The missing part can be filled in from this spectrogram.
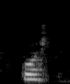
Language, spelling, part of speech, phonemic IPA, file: Northern Kurdish, goşt, noun, /ɡoːʃt/, LL-Q36368 (kur)-goşt.wav
- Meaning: meat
